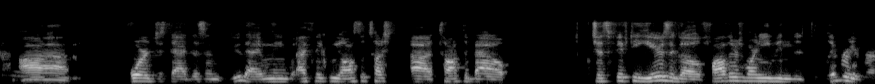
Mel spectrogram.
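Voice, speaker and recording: A man's medium-pitched voice in a Midwestern American accent, at a moderate pace with ordinary pitch variation, in a dry, close sound with no echo. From Ohio, Ashtabula. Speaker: high school counselor and parenting blogger. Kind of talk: casual interview chat. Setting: remote, away from home at in-laws.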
